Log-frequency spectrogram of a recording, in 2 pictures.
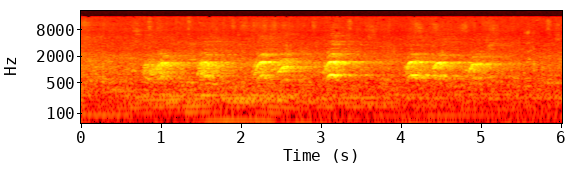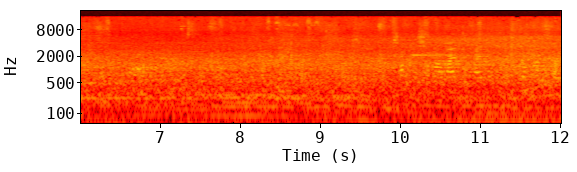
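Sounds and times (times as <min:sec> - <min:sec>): low street background noise: 0:00.0 - 0:12.0
dog barking: 0:00.8 - 0:05.3.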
